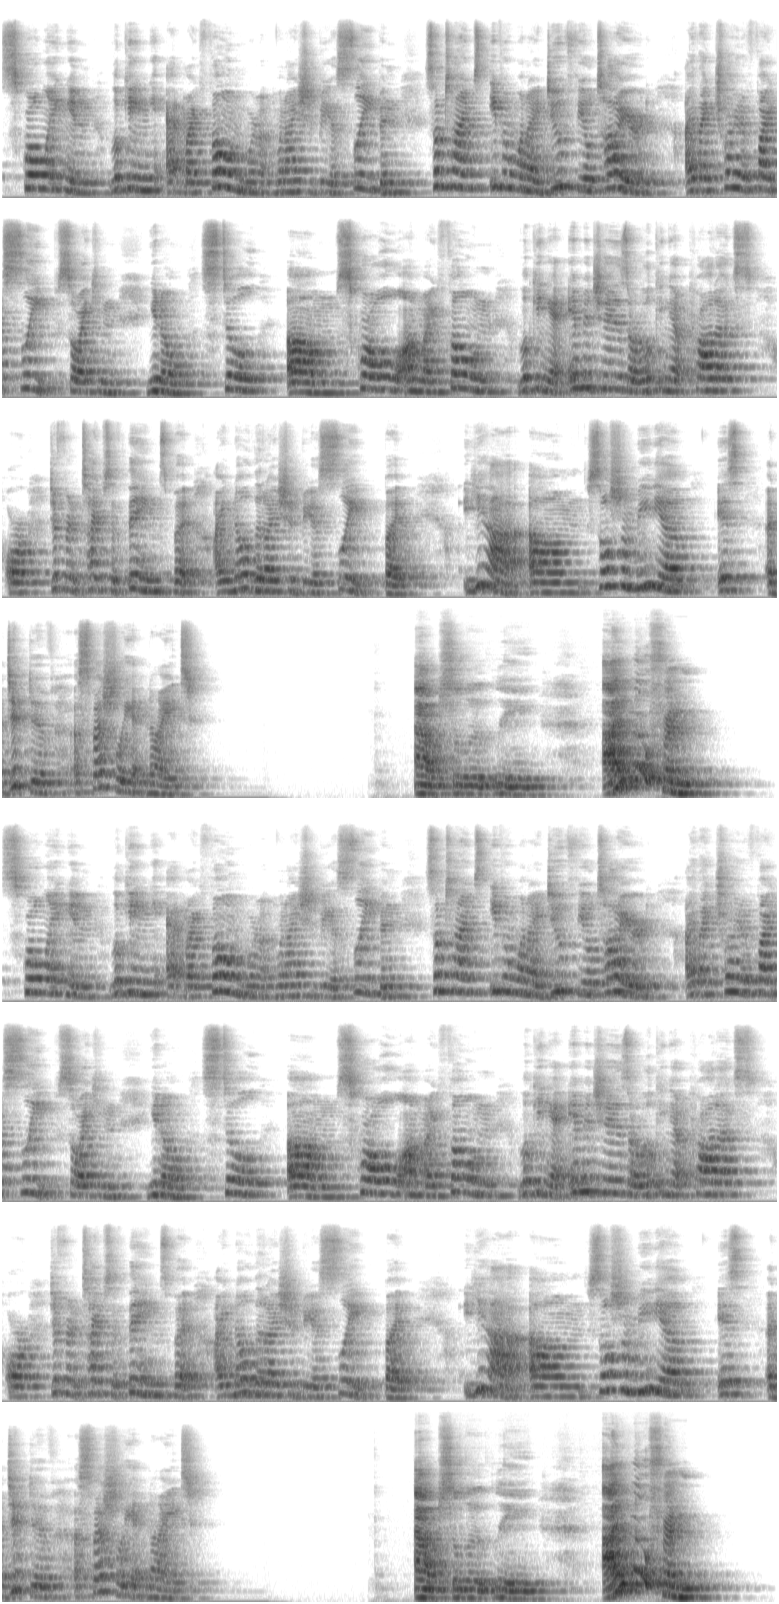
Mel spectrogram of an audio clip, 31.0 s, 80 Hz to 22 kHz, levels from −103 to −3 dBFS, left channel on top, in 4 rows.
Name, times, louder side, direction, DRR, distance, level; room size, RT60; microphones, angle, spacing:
voice 1, 0.0-4.0 4.3-6.5 6.8-10.3 10.6-15.2 15.5-19.5 20.1-22.4 22.7-22.9 23.1-25.2, left 2 dB, 40° left, 0 dB, 0.5 m, -36 dB
voice 2, 27.4-28.6 28.8-29.0 29.3-30.1, right 2 dB, 35° right, 0 dB, 0.5 m, -29 dB
2.3 x 2.3 x 3.1 m, 0.74 s
head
